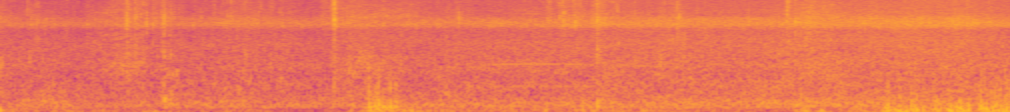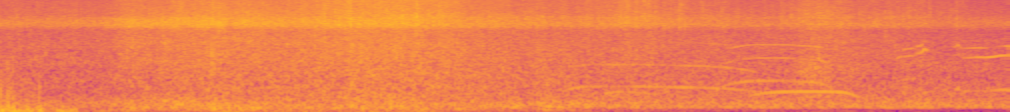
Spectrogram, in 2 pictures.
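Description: Whitewater rapids rushing loud and close around a kayak, with heavier surges of splashing as the boat drops through the waves. Near the end, a few short rising-and-falling whoops.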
